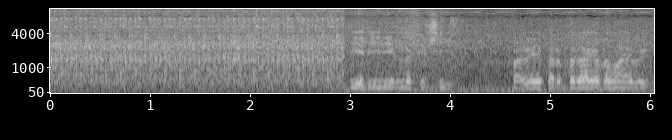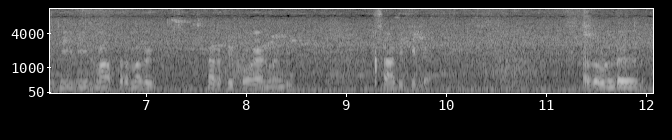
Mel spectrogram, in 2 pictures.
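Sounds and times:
diesel tractor engine idling: 0:00.0 - 0:12.0.

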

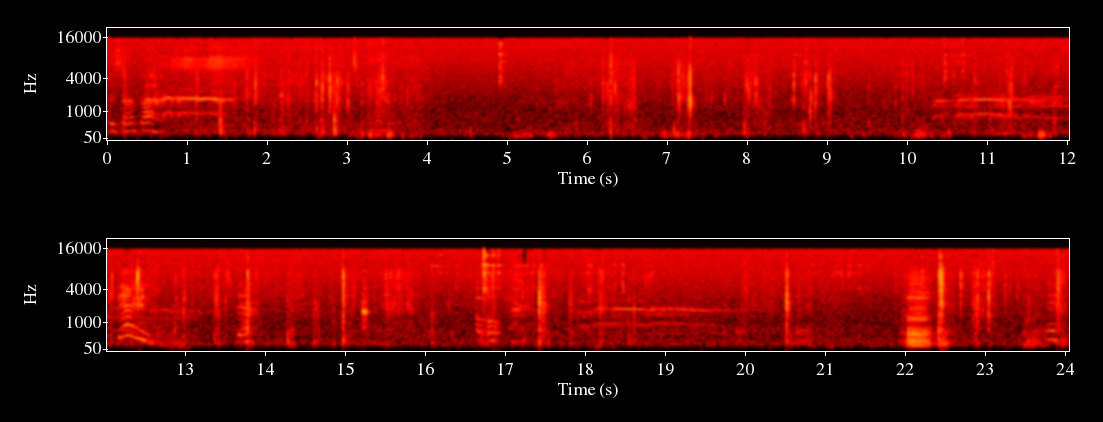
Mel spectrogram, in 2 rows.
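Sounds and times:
faint rooster crowing: 0:00.6 - 0:01.9, 0:10.3 - 0:13.2, 0:17.8 - 0:20.3.

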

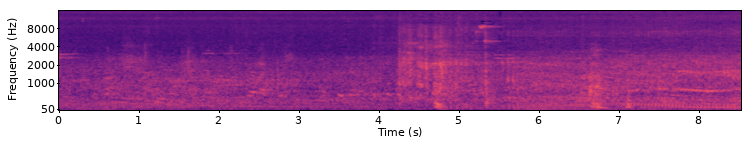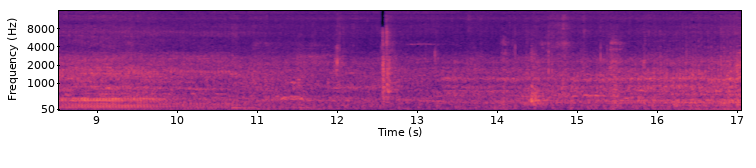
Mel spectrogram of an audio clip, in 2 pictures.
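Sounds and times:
street noise: 0:00.0 - 0:17.0
motor scooter passing by: 0:04.2 - 0:17.0.

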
